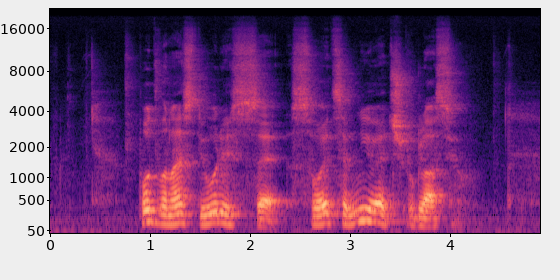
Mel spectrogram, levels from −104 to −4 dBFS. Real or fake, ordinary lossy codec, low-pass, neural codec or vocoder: real; none; 19.8 kHz; none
